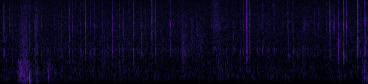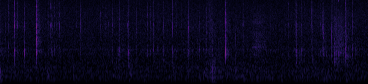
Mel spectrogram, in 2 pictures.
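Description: Faint typing on a MacBook Pro laptop keyboard: irregular key clicks as commands are entered, with a thump about half a second in.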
